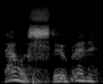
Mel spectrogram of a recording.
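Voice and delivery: low, soft scoffing aside; scornful onlookers. Retold or imitated. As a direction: mutter scorn at a silly plan. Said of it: "Everybody looks at it like".

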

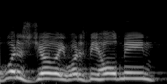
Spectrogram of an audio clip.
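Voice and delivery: ordinary talk

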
